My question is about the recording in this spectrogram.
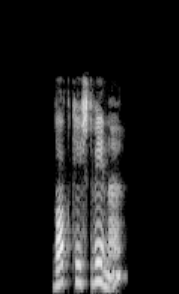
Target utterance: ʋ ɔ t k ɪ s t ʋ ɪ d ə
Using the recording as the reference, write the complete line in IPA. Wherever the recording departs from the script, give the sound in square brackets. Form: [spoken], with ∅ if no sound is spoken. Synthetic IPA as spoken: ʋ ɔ t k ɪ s t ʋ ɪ [n] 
